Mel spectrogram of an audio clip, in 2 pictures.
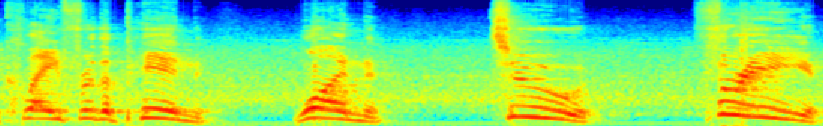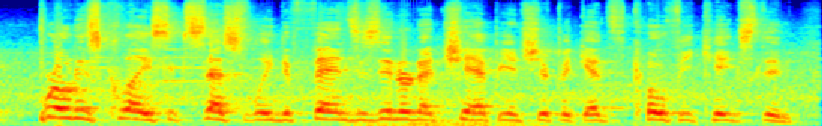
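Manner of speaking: high, loud ringside call building to the three count; excited play-by-play. Acted. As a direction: call the pin like the crowd is on its feet. Live wrestling play-by-play call.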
